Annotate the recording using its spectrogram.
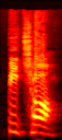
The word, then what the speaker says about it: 比丘: 经里面就为世尊拜初呢、这个， sorry 唔系拜初，必初，必初系比丘嘅意思，拜初用咗咧另外一个发音啊，日文嗰个发音，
